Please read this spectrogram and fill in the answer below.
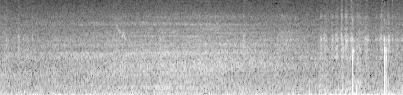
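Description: Wind and handling rumble on a moving action camera's microphone, with a few sharp knocks near the end.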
